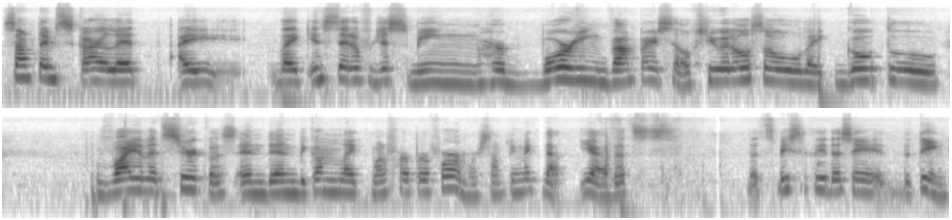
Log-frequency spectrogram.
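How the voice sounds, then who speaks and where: A woman's fairly high voice at a moderate pace, amid noticeable background noise. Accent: Filipino. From Philippines. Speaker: streamer and webcomic artist. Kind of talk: casual livestream chat. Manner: halting.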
